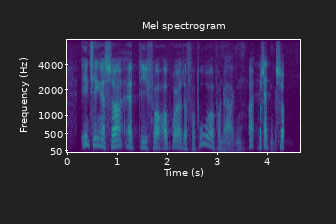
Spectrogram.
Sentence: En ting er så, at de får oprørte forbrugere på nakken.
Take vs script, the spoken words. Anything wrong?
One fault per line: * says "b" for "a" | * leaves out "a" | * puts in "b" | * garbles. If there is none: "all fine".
* garbles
